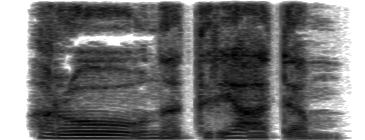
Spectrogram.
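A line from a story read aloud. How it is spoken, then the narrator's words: Whisper in ear. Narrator (Russian): прошептала я в ее ухо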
